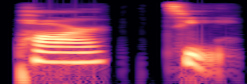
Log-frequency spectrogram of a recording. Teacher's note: The stress is on the first syllable, par.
